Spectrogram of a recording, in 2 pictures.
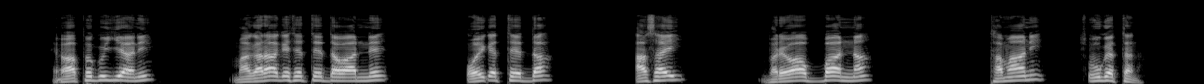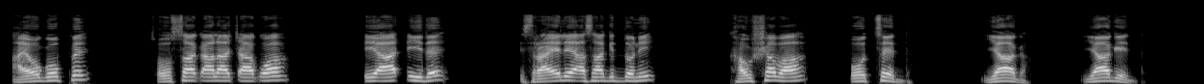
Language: Dawro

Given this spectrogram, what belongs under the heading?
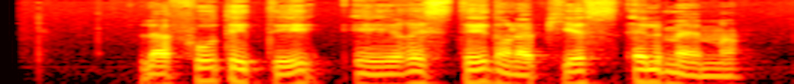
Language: French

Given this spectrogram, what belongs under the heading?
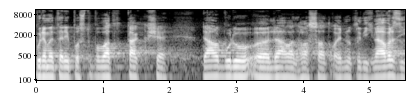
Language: Czech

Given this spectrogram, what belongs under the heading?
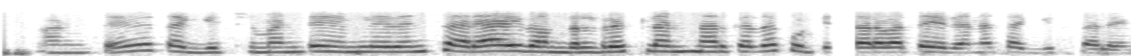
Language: Telugu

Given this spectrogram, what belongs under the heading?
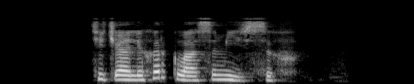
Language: Adyghe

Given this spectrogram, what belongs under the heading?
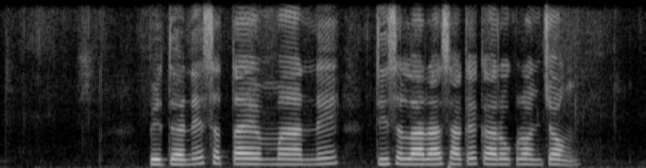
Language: Javanese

